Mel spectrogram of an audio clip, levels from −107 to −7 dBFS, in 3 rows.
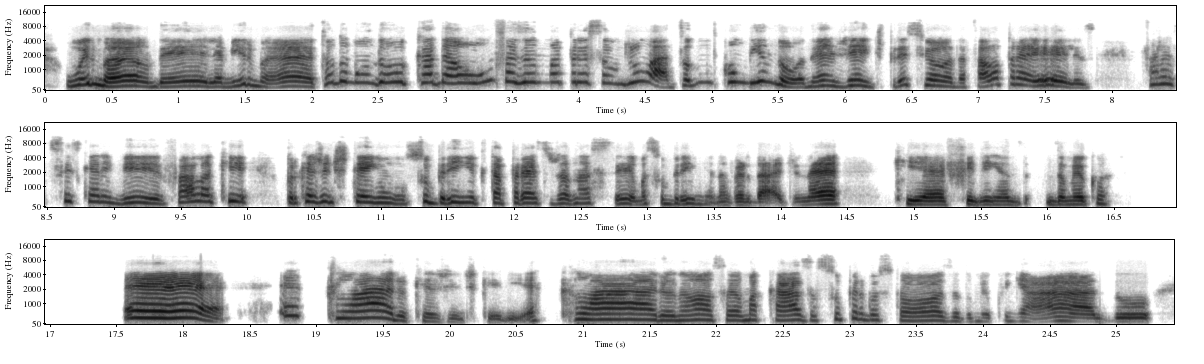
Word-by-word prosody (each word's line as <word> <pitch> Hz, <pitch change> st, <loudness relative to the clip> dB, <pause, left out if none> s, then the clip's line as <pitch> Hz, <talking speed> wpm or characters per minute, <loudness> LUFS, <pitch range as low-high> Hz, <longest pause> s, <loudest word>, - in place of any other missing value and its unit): o 250 Hz, +5 st, -1 dB
irmão 235 Hz, -7 st, +5 dB
dele, 205 Hz, +1 st, -1 dB
a -, -, -3 dB
minha 230 Hz, +10 st, -5 dB
irmã, 215 Hz, -, -1 dB
todo 380 Hz, +6 st, -6 dB
mundo 395 Hz, +1 st, -5 dB
cada 385 Hz, -2 st, -1 dB
um 370 Hz, +5 st, -5 dB
fazendo 405 Hz, -2 st, -3 dB
uma 405 Hz, +1 st, -9 dB
pressão 400 Hz, -4 st, -10 dB
de 335 Hz, +5 st, -5 dB
um 440 Hz, -, -6 dB
lado, 440 Hz, -1 st, +1 dB
todo 255 Hz, -1 st, -5 dB
mundo 400 Hz, -1 st, -18 dB
combinou, 390 Hz, -, -2 dB
né: 230 Hz, +3 st, -4 dB
"Gente, 230 Hz, -2 st, -4 dB
pressiona, 245 Hz, -9 st, -4 dB
fala 200 Hz, +9 st, -2 dB
para 295 Hz, +2 st, -3 dB
eles, 445 Hz, -10 st, 0 dB, 0.4 s
fala 315 Hz, +2 st, -6 dB
que 290 Hz, -, -28 dB
vocês 315 Hz, -2 st, -7 dB
querem 275 Hz, -6 st, -5 dB
vir, 225 Hz, -2 st, -1 dB
fala 290 Hz, +6 st, -1 dB
que" 320 Hz, +3 st, -3 dB, 0.3 s
Porque 305 Hz, -, -2 dB
a 285 Hz, -, +2 dB
gente 275 Hz, -1 st, -4 dB
tem 270 Hz, -4 st, +3 dB
um 225 Hz, -6 st, -4 dB
sobrinho 250 Hz, +2 st, -2 dB
que -, -, -23 dB
está 230 Hz, -1 st, 0 dB
prestes 230 Hz, -3 st, -1 dB
a 210 Hz, -, -1 dB
nascer, 215 Hz, -2 st, -5 dB
uma 180 Hz, -, -8 dB
sobrinha, 195 Hz, 0 st, -6 dB
na 145 Hz, -, -9 dB
verdade, 150 Hz, 0 st, -4 dB
né, 185 Hz, +5 st, +7 dB, 0.4 s
que 175 Hz, -2 st, +3 dB
é 165 Hz, 0 st, +4 dB
filhinha 160 Hz, +1 st, -2 dB
do 150 Hz, -, -9 dB, 0.2 s
do 170 Hz, -, -1 dB
meu 170 Hz, 0 st, +2 dB
co 195 Hz, -, -7 dB, 1.1 s
É, 330 Hz, -1 st, +9 dB
é -, -, -19 dB, 0.7 s
claro 315 Hz, -, +3 dB
que -, -, -16 dB
a 170 Hz, -, -7 dB
gente 150 Hz, -3 st, -16 dB
queria, 140 Hz, +6 st, -10 dB
é 205 Hz, -, -14 dB
claro, 255 Hz, -3 st, +3 dB
nossa, 225 Hz, 0 st, -4 dB
é 220 Hz, -, -3 dB
uma 235 Hz, +2 st, -6 dB
casa 220 Hz, -1 st, -2 dB
super 265 Hz, +6 st, -11 dB
gostosa 205 Hz, -4 st, -6 dB
do 160 Hz, -2 st, -20 dB
meu 165 Hz, -1 st, -16 dB
cunhado, 170 Hz, -3 st, -2 dB
235 Hz, 170 wpm, -22 LUFS, 195-315 Hz, 1.1 s, É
